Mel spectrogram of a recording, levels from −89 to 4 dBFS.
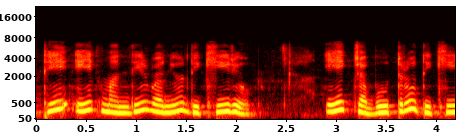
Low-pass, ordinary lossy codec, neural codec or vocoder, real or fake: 7.2 kHz; Opus, 64 kbps; codec, 24 kHz, 3.1 kbps, DualCodec; fake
